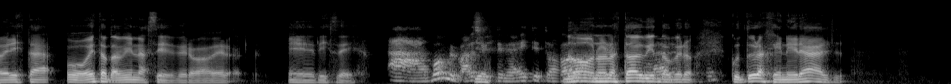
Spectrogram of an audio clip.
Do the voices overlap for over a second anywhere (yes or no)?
yes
